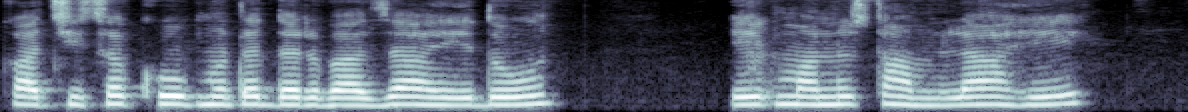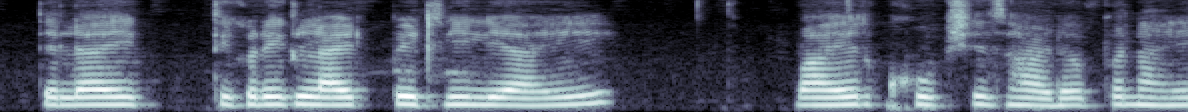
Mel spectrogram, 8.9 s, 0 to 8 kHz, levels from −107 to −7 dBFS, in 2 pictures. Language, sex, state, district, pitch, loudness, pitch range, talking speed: Marathi, female, Goa, North and South Goa, 210 Hz, -16 LUFS, 200-215 Hz, 150 wpm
